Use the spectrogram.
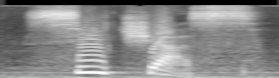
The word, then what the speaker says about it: Сейчас: Сейчас. By the way, these 2 letters give us only one E sound. Сейчас. We can make it a little shorter in pronunciation than it looks on paper.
